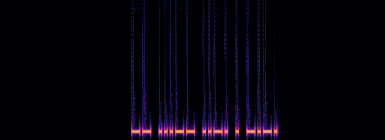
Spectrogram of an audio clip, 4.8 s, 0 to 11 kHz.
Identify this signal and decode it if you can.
Morse code, heard as a keyed tone, about 36 wpm, 700 Hz. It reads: M3FEC
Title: DXCC-100 Call Signs - 5 Characters - Repeated 2x - 35wpm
